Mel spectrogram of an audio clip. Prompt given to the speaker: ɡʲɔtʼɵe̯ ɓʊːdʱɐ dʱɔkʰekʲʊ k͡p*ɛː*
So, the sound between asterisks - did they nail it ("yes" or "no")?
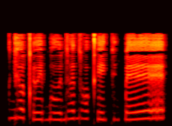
yes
